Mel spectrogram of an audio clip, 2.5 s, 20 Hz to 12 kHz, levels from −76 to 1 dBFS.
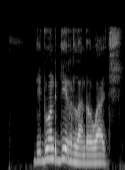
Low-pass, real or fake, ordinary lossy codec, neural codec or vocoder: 7.2 kHz; fake; none; codec, 16 kHz, 8 kbps, FreqCodec, smaller model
